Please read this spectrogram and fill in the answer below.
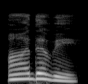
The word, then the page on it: ಆದವೆ: ādave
